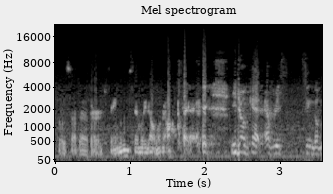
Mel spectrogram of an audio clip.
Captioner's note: chuckles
